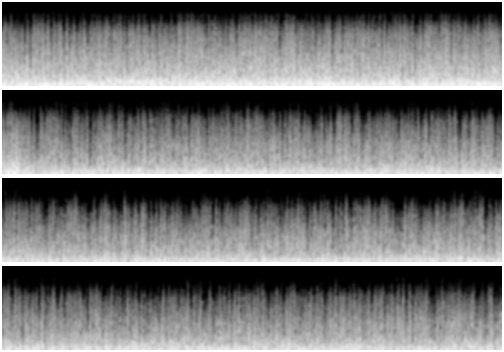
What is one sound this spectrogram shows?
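Wind roars loudly against a microphone on a moving vehicle.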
